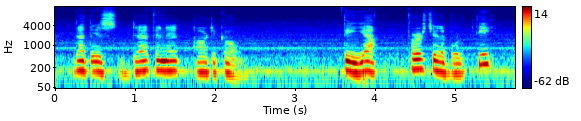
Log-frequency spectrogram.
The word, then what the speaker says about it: tiyak: there are two kinds tiyak that is definite article tiyak firstable te Second syllable yak the second syllable has the accent so you pronounce this tiyak tiyak definite article example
